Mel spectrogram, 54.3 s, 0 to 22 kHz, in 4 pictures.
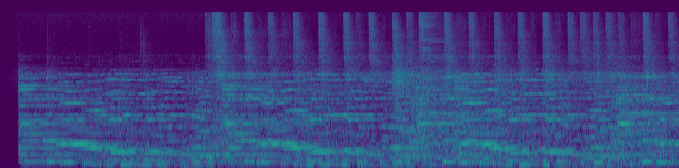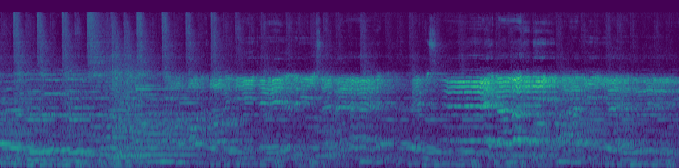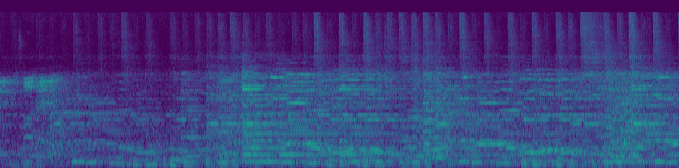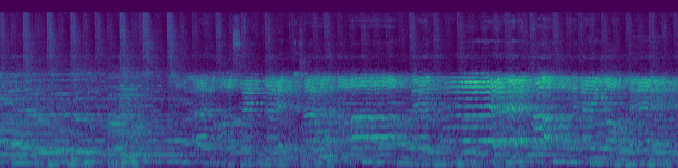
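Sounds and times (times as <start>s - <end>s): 
bass riff: 0.4s - 54.2s.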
